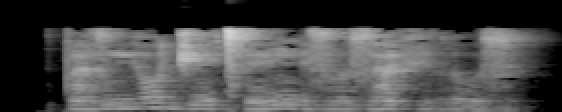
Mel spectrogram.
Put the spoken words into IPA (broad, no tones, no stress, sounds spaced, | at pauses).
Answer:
t ã z mʲ ɔ d͡ʒ ẽ ǀʰ ẽ ŋ e z l ʊ z ã fʲ ʊ r ʊ z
